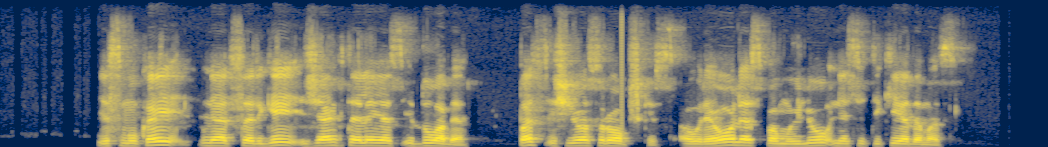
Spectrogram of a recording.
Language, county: Lithuanian, Vilnius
